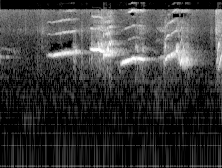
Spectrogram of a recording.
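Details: Velvet-fronted Nuthatch singing actively: a few sharp, high whistled notes, some slurred downward, in quick broken succession over a quiet background.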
